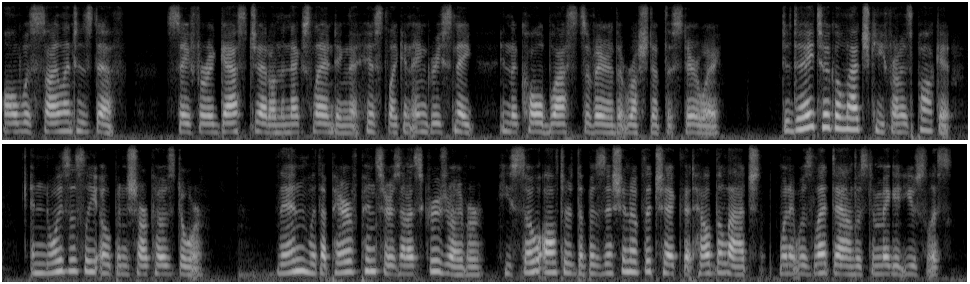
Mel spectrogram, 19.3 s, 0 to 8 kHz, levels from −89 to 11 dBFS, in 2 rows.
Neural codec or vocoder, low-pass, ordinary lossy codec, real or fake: codec, 16 kHz in and 24 kHz out, 1 kbps, XY-Tokenizer; 7.2 kHz; Opus, 32 kbps; fake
